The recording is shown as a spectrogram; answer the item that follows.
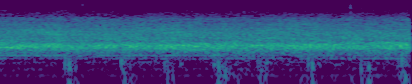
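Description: A large arena crowd roars steadily at a wrestling event, a dense continuous wash of cheering with faint rhythmic thumps underneath.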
